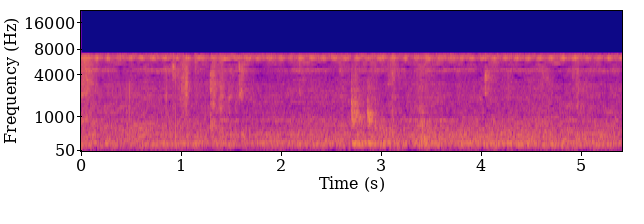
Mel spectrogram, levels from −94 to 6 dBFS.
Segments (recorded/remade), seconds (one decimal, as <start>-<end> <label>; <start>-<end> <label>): 0.0-0.5 remade; 0.5-1.2 recorded; 1.2-2.1 remade; 2.1-3.0 recorded; 3.0-3.8 remade; 3.8-4.8 recorded; 4.8-5.4 remade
